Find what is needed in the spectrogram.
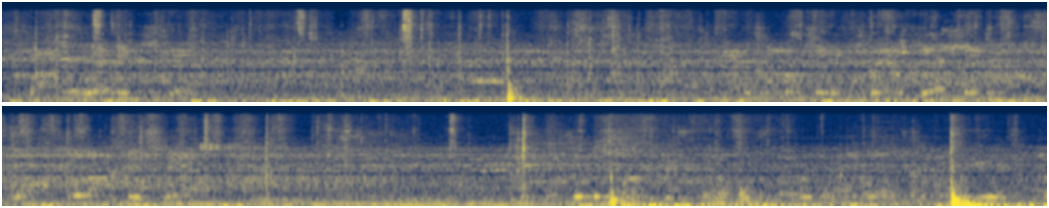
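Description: Quiet room with faint handling of a stack of trading cards being sorted and set down, with a few light taps, the clearest about two and a half seconds in. A faint voice murmurs in the background in the middle.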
